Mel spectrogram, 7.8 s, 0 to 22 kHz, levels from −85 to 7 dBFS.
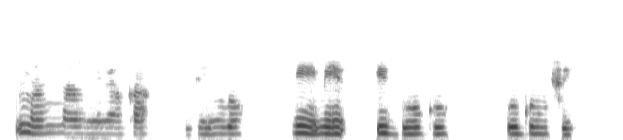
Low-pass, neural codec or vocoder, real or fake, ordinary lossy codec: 3.6 kHz; vocoder, 44.1 kHz, 128 mel bands, Pupu-Vocoder; fake; none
